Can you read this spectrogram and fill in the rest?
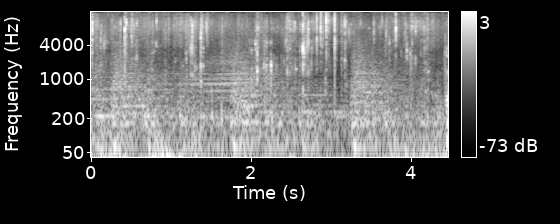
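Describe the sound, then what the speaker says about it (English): Gory sound effect of flesh being ripped, set in a spooky Halloween horror story on a foggy night; wet, tearing, chewing-like squelches run continuously and fairly loud, with no voices. "Then the sound of ripping flesh."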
